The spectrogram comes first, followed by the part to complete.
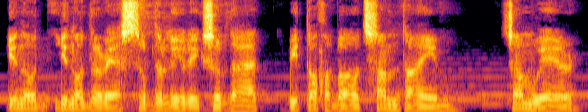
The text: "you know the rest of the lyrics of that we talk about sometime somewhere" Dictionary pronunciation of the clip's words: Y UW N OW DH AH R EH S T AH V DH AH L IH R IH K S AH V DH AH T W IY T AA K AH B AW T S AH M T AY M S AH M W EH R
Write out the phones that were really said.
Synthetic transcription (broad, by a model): Y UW N OW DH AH R EH S T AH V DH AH L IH R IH K S AH V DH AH T W IY T AA K AH B AW T S AH M T AY M S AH M W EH R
